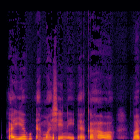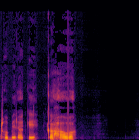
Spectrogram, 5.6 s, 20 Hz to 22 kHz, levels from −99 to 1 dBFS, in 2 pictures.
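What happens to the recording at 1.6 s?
At 1.63 s the speech drops out for a brief, hard-edged hole lasting 20 ms, running to 1.65 s, then resumes exactly where it stopped. This is a gap between chunks: the audio is handled in blocks of about 2.5 s, and silence has been inserted at the join rather than the next block following on seamlessly. Nothing is missing from the speech itself. The flow is simply interrupted by that short, abrupt silence at the boundary.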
